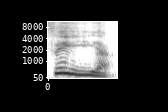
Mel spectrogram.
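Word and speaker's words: فيّ: Fi asalnya seperti ini. Fi harap jar ditambah sama iya isim domir. Nah, ketika nyambung kan bertemu antara dua sukun. Oleh karena itu ditulisnya jadi seperti ini. Fiya. Fi iya. Ya-nya tasdid dan dibaca fathah. Fiya.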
